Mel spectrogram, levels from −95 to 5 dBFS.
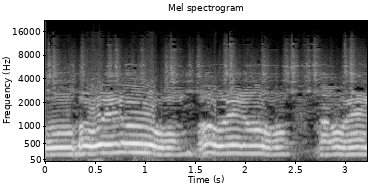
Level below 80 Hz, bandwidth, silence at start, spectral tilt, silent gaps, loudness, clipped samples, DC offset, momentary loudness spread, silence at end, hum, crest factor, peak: -48 dBFS; 10.5 kHz; 0 s; -5.5 dB/octave; none; -9 LUFS; 0.3%; under 0.1%; 10 LU; 0 s; none; 8 dB; 0 dBFS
